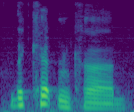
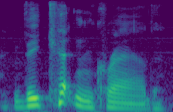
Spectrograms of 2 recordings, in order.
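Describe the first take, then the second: First: It is said without an American R sound. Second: It is said with an American R sound.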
